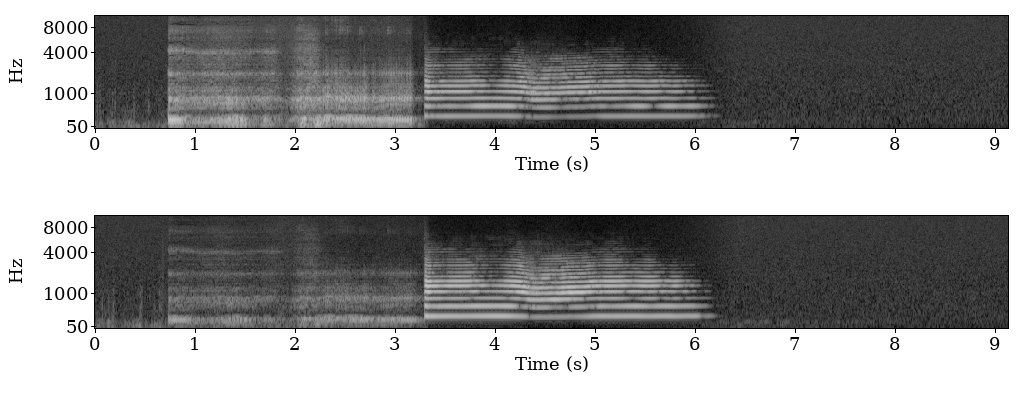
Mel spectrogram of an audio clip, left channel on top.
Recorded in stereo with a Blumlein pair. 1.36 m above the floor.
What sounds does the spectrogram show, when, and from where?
0.7 s snoring: 35° left, 1.0 m
3.3 s a trumpet: 20° right, 2.5 m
